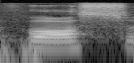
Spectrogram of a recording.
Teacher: la sillaba finisce per consonante, il dittongo non c'è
